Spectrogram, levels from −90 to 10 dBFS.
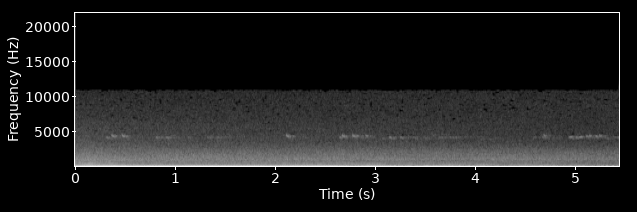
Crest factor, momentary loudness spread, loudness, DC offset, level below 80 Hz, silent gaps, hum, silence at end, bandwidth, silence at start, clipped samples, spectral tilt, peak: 12 dB; 16 LU; -20 LUFS; under 0.1%; -18 dBFS; none; none; 0 s; 5.8 kHz; 0 s; under 0.1%; -7.5 dB/octave; -4 dBFS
